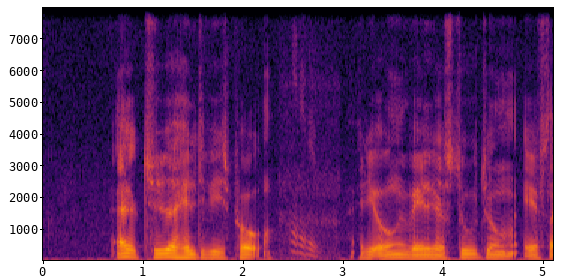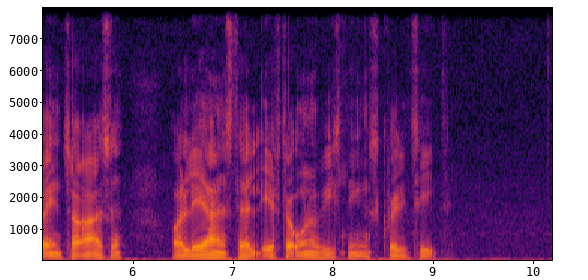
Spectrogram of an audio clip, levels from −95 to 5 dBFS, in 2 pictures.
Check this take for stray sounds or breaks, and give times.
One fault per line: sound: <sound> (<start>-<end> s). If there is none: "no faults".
sound: chirp (2.5-2.8 s)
